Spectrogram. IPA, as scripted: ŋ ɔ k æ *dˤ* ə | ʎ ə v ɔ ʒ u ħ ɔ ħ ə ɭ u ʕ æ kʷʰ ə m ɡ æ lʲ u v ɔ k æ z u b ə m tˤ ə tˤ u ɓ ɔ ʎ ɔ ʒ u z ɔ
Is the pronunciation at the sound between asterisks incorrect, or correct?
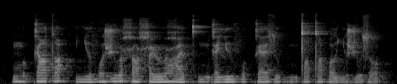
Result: correct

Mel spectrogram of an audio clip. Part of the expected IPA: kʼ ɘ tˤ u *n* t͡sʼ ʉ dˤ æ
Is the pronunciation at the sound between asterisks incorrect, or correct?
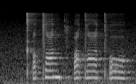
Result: correct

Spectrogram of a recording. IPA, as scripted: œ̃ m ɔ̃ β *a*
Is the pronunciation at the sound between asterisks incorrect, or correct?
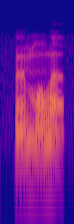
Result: incorrect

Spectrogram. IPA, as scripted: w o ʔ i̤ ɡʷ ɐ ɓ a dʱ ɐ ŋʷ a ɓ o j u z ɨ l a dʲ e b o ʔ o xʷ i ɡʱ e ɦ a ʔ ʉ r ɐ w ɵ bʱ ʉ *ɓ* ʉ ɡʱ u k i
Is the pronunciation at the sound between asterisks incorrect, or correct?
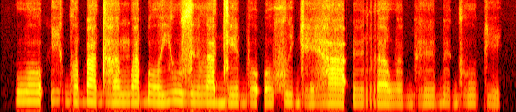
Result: correct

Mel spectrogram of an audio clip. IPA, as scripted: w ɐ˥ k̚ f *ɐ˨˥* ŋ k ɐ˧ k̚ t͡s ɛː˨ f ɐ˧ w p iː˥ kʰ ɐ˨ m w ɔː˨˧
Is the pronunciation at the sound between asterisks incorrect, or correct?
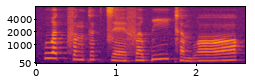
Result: incorrect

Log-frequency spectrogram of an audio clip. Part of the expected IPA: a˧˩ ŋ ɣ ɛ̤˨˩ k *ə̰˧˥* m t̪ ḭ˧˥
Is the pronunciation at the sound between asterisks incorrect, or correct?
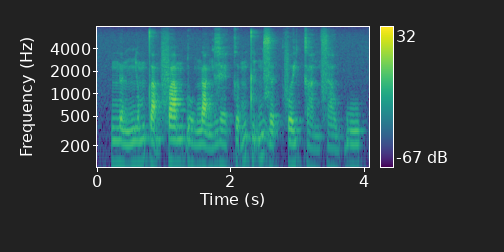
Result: correct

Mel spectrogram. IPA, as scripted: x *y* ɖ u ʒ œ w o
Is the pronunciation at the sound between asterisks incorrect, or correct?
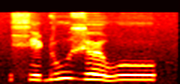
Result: incorrect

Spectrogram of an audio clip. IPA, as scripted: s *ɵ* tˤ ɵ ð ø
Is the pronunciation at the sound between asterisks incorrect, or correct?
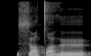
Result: incorrect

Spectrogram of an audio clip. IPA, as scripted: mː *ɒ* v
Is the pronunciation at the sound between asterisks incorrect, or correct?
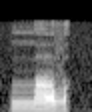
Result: incorrect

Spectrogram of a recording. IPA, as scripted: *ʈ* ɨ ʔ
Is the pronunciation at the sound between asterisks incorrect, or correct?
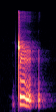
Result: correct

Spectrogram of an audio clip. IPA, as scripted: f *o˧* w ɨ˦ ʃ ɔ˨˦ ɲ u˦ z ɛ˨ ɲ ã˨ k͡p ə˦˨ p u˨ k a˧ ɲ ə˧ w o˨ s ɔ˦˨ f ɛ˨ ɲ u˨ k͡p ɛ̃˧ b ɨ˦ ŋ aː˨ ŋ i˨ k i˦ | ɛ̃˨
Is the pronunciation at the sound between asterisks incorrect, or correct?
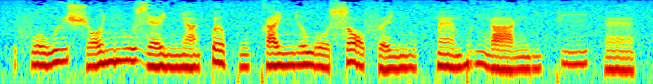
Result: correct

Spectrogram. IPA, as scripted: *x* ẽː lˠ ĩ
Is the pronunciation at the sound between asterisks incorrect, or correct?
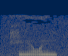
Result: incorrect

